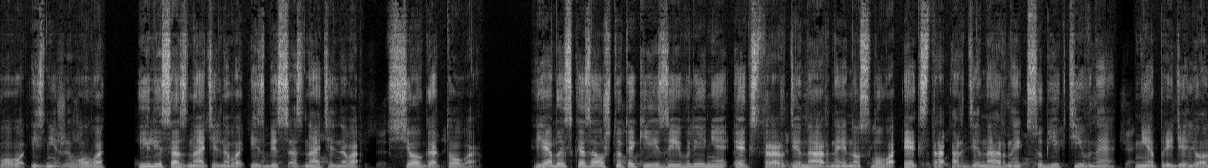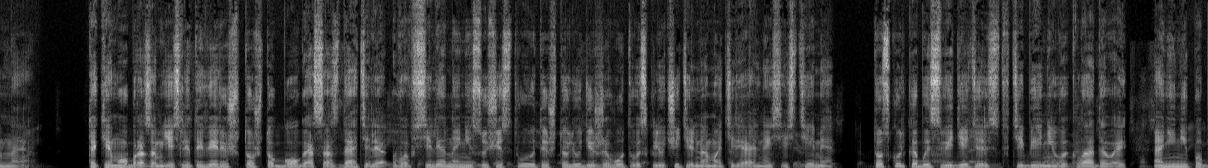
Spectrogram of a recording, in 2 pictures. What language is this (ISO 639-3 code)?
rus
